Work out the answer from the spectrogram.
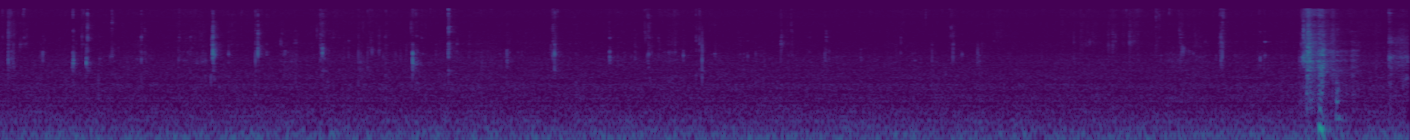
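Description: A person chewing a mouthful of New York strip steak close to the microphone, with faint, scattered wet clicks from the mouth over a steady low hum. A louder noise about a second before the end.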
